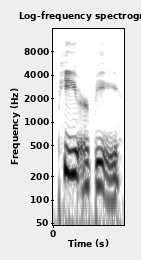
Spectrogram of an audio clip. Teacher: Notice how your lips come together completely. That's a bilabial sound.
